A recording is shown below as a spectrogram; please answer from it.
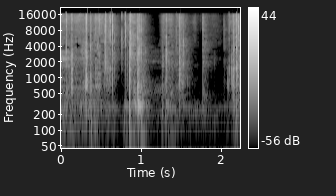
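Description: Foil wrapper of a baseball card pack crinkling as it is handled, in quick irregular crackles.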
